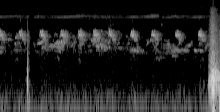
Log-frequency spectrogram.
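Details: White-breasted waterhen chicks, caught and later set free, calling with short high peeps repeated roughly every third of a second, a sharp click near the start and a loud thump at the end.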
